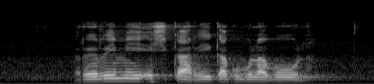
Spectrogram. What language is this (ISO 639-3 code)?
tso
